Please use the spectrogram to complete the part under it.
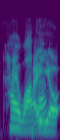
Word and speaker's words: Hiawatha: Did I say that right? – Hiawatha. Hiawatha. Yeah, I believe so.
